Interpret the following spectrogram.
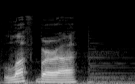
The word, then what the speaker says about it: Loughborough: My free tip for you is that if you ever have to discuss a place called Loughborough in Leicestershire, it's pronounced Loughborough in Leicestershire.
